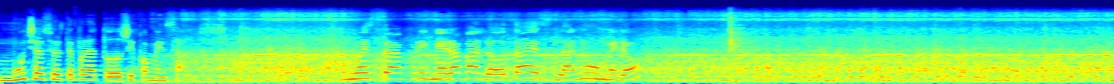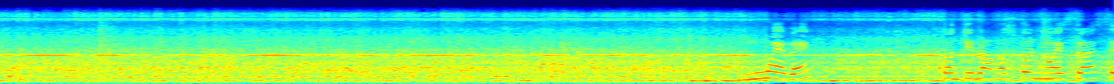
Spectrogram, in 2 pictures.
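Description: A lottery machine's blower whirs and roars steadily.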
